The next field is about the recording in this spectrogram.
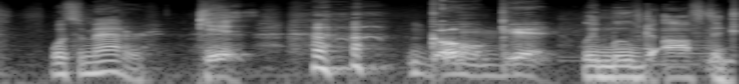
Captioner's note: laughing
